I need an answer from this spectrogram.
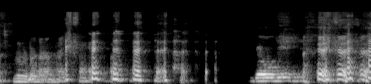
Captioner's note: laughter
